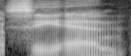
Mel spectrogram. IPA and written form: ˈsiːnə (Cena)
